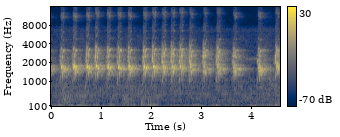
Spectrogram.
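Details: Yellow-vented bulbul song used as a lure to provoke rival birds: a rapid series of bubbly, chattering notes repeated about four times a second, with brief pauses near the end.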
